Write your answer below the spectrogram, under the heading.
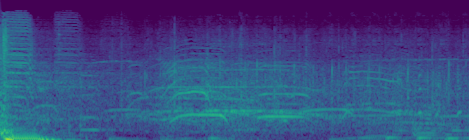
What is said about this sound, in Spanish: Si están en victoria, dame un fuerte aplauso al Señor en esta tarde.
